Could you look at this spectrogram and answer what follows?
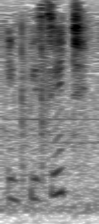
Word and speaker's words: implicit: Engine, in the first syllable you have to pay the focus or you have to pay the stress, and in the second one implicit, on the second one emphatic, on the second one and happy.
